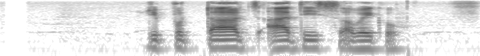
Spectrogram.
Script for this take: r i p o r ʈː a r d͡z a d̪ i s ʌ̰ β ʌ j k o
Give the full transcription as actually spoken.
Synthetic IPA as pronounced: r i p o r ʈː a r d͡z a d̪ i s ʌ̰ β ʌ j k o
